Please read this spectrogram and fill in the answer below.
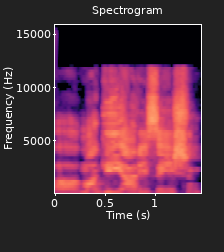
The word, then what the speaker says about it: magyarization: То есть не случайно в английский язык вошло слово magyarization, да, то есть они не знают, что э, GY э, читается как D, поэтому вот по-английски надо говорить э, magyarization.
